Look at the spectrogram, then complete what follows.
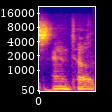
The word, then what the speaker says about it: Santos: No, it's toes like feet. Santos.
